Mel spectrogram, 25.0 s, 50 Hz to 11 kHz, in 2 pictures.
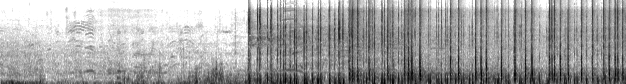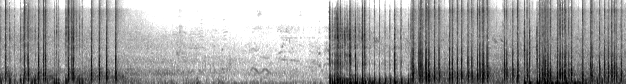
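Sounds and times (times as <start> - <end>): fireworks barrage bangs: 4.9 - 15.9, 19.1 - 25.0.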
